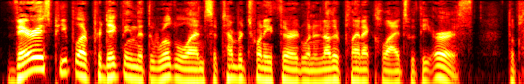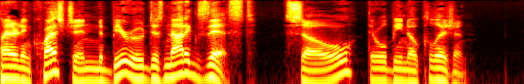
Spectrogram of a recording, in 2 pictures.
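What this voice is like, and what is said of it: Impression of Fred Trevelyan reading. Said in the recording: “This is NASA's website speaking. I'm doing an impression. I'm like the Fred Trevelyan of NASA.”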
